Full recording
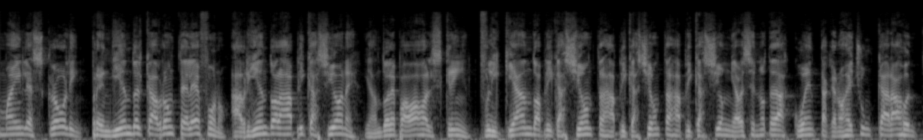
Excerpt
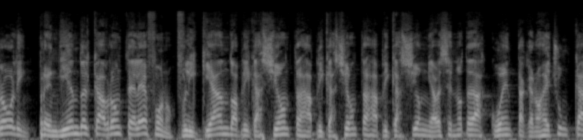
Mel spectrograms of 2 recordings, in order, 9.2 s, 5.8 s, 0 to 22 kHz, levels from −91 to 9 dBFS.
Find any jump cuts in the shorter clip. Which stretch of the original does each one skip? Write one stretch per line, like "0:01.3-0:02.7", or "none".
0:02.3-0:04.8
